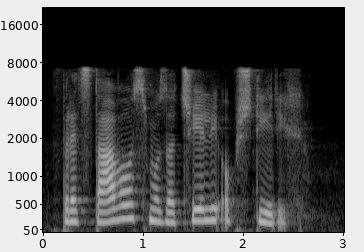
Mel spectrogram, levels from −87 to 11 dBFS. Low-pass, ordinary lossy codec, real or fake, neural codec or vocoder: 7.2 kHz; MP3, 48 kbps; real; none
